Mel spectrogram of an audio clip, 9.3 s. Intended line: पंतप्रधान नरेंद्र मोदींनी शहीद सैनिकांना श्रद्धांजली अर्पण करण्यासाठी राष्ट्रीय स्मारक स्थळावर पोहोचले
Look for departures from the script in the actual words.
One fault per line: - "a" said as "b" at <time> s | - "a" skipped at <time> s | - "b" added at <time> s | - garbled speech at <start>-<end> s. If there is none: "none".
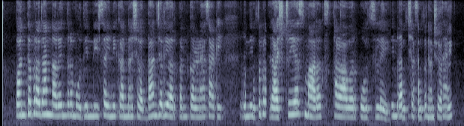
- "शहीद" skipped at 1.9 s
- garbled speech at 4.8-5.3 s
- garbled speech at 7.8-9.0 s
